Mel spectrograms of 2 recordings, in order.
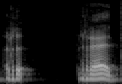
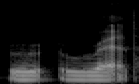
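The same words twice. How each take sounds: First: RED with a trilled R, tongue on palate; R com língua tremendo. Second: RED with a held English R, unhurried; R igual ao porta. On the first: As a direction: roll the R in RED. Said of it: "minha língua treme no céu da boca". (RED com R vibrado no céu da boca) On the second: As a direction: lengthen the R before RED. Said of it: "Tenta fazer o mesmo R". (RED com o R de porta) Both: Shown as a demonstration.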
